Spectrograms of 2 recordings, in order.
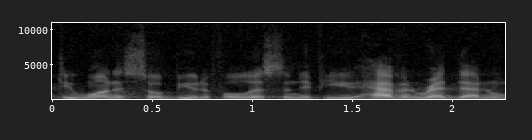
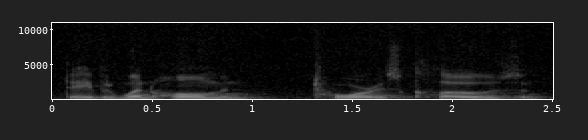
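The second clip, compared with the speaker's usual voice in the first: normal talking voice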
